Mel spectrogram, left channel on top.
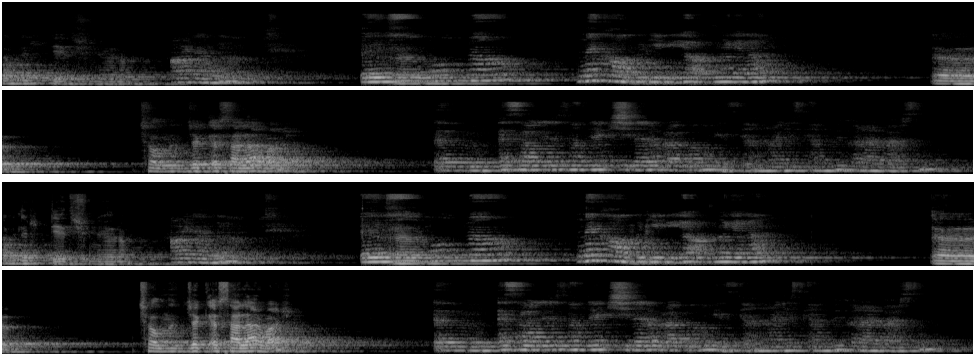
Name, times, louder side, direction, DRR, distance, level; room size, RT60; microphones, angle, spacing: voice 1, 0.0-1.3 3.9-4.2 6.4-6.5 9.3-9.8 11.1-12.6, right 3 dB, 75° right, 6 dB, 0.6 m, -30 dB
voice 2, 1.7-3.0 3.6-5.1 5.7-7.7 14.0-19.0, right 1 dB, 55° right, -8 dB, 2.3 m, -33 dB
13.0 x 8.9 x 2.6 m, 2.3 s
head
